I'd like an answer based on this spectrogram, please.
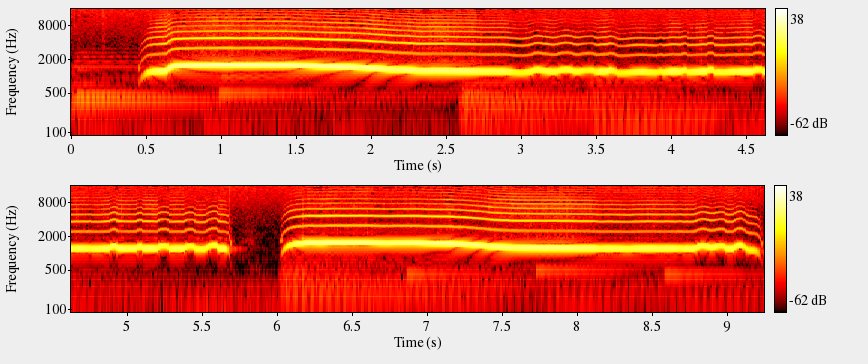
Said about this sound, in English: I play a little piece of a Spanish clay whistle. And you may or may not hear the Spanish clay whistle, the ocarina. If you hear the whistle, it means you haven't heard an advert. Here we go.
